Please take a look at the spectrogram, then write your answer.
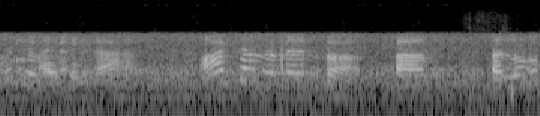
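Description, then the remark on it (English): A radio plays in the background, its thin, tinny voices chattering steadily at low volume with short bursts of talk and brief pauses. “Turn your radio off, man.”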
